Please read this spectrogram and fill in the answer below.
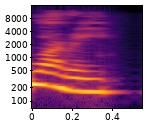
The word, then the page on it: worry: British English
